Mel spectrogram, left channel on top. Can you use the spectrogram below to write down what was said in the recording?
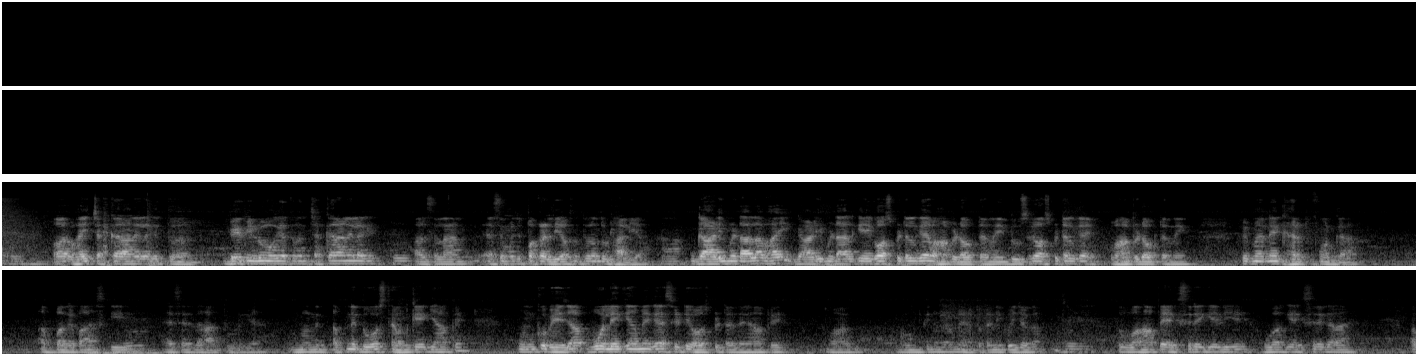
और भाई चक्कर आने लगे तुरंत, बीपी लो हो गया, तुरंत चक्कर आने लगे। अरसलान ऐसे मुझे पकड़ लिया, उसने तुरंत उठा लिया, गाड़ी में डाला भाई। गाड़ी में डाल के एक हॉस्पिटल गए, वहाँ पे डॉक्टर नहीं, दूसरे हॉस्पिटल गए, वहाँ पे डॉक्टर नहीं। फिर मैंने घर पे फ़ोन करा अब्बा के पास कि ऐसे ऐसे हाथ टूट गया। उन्होंने अपने दोस्त हैं उनके एक यहाँ पे, उनको भेजा, वो लेके हमें गए, सिटी हॉस्पिटल है यहाँ पे, वहाँ गोमती नगर में है, पता नहीं कोई जगह। तो वहाँ पे एक्सरे के लिए हुआ कि एक्सरे कराए।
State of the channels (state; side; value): silent; left; digital silence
